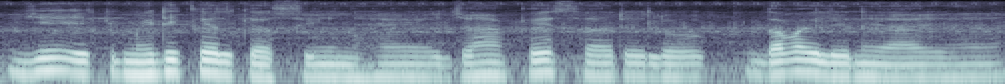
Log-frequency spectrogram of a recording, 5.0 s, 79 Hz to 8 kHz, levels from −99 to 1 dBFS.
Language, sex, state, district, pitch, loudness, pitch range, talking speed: Hindi, male, Bihar, Katihar, 125 Hz, -16 LUFS, 120-140 Hz, 165 wpm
